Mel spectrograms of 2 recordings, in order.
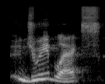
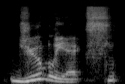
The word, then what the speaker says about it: Juiblex: So Juiblex, also commonly mispronounced as Jubliex, is called the Faceless Lord.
